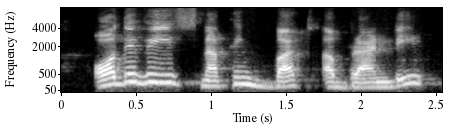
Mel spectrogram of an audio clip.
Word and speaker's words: eau de vie: It's not ox de vie, it's eau de vie. Eau de vie is nothing but a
